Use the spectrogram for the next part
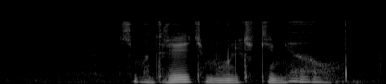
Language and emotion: Russian, sad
